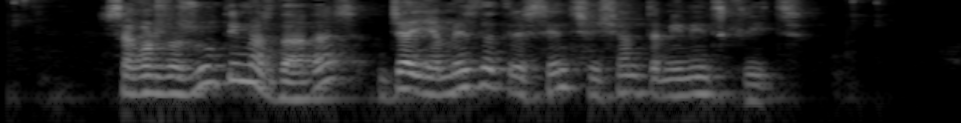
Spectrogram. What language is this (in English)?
Catalan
